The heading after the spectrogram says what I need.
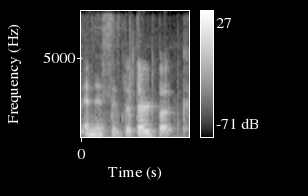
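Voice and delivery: ordinary delivery, nothing marked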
